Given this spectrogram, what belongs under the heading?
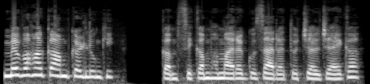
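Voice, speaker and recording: A woman's voice: mid-range voice, animated, normal speed, no room sound, natural voice. A woman voicing a humble, hopeful young maid who speaks respectfully. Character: hardworking cheerful young maid.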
